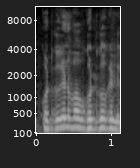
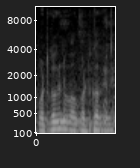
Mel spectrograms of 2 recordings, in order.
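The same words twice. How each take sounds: First: It is said fairly loudly and strongly. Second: It is said weakly, like fading out. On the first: The device is still fully charged. "ఫస్ట్లో కొంచెం గట్టిగా ఉంటుంది" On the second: The device's charge is running out. "చివరికి వచ్చినప్పుడు"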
